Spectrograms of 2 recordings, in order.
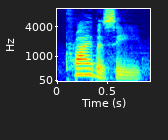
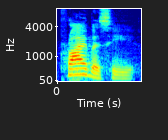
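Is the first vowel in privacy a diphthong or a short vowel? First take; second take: diphthong; diphthong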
